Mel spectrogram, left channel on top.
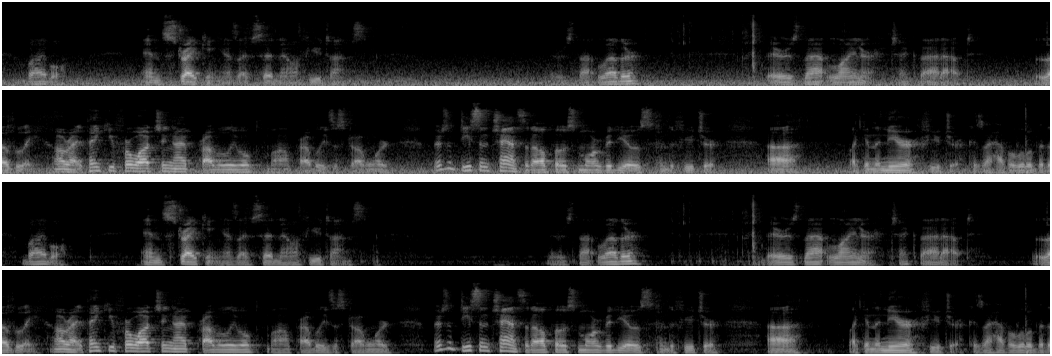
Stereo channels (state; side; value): noise; left; rumble, 9 dB below the sound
